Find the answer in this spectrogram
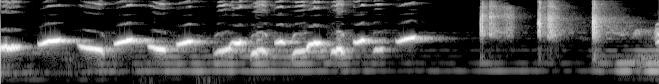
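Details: White-rumped shama song for provoking response: a fluid run of about a dozen rolling whistled notes over two seconds, followed by several brief high rasping bursts.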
